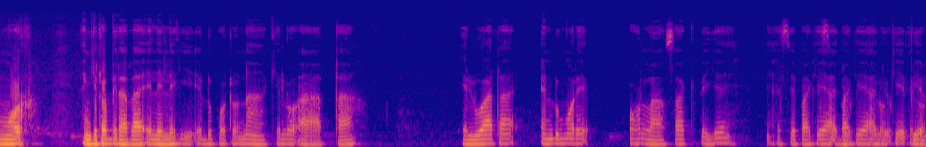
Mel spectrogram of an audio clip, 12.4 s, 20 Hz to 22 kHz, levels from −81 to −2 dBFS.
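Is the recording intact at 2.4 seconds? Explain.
No, at 2.4 s the level suddenly drops by about 5 dB, voice and background together, right before "edupoto naa kelo". It's a microphone volume step-down, likely the call software lowering the input gain.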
